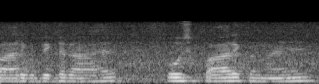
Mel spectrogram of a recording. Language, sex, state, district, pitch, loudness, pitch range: Hindi, male, Bihar, Jahanabad, 150 Hz, -16 LUFS, 145-160 Hz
